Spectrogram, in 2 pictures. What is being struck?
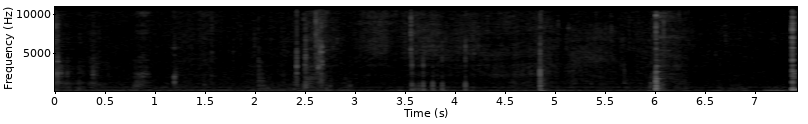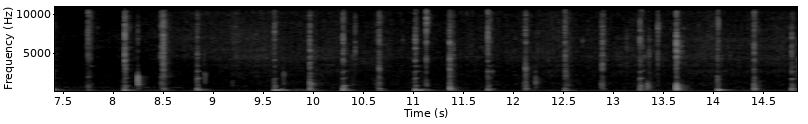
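Plastic PET soda bottle.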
